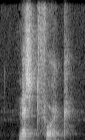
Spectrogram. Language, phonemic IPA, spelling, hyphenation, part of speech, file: Dutch, /ˈmɛst.vɔrk/, mestvork, mest‧vork, noun, Nl-mestvork.ogg
- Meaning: pitchfork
